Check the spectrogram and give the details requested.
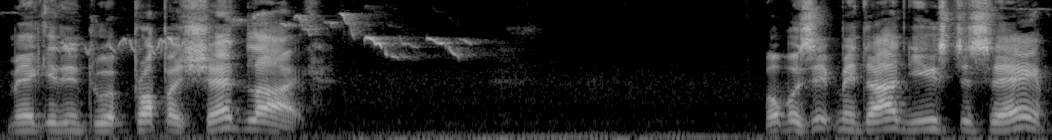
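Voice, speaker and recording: A man's voice: a little high, steady tone, moderate pace, lightly acted. A man playing a working-class husband in an audio play, with a colloquial, homely, coaxing way of talking. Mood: chummy rambling.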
